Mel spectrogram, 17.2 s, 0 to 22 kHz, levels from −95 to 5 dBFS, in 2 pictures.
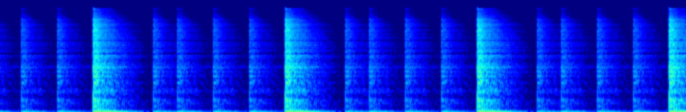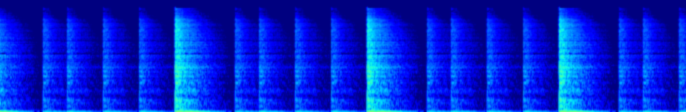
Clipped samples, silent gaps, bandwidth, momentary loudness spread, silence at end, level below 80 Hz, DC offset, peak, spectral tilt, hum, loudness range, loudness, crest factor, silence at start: under 0.1%; none; 16 kHz; 17 LU; 0 s; -72 dBFS; under 0.1%; -28 dBFS; -0.5 dB/octave; none; 3 LU; -51 LUFS; 24 dB; 0 s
